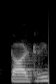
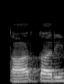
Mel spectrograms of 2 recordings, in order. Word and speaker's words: Tartary: जिसका नाम है तारी इसको टाटरी भी बोलते हैं तारतारी भी और तारतारी भी तीनों एंगल से प्रोनाउंस किया जाता है अब वाल्टर डीला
